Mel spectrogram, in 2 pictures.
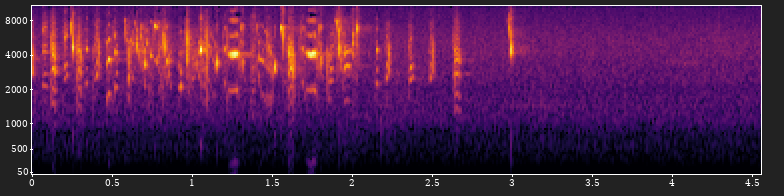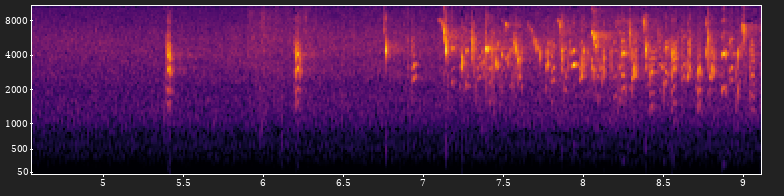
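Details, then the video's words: Gaturamo-rei, or golden-rumped euphonia, sings fast high twittering, falls to a few spaced chip notes over several quiet seconds, then resumes its rapid chattering warble. "Canto do Gaturamo Rei / Gaturamo de Cabeça Azul | Golden-rumped Euphonia | Euphonia Cyanocephala"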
